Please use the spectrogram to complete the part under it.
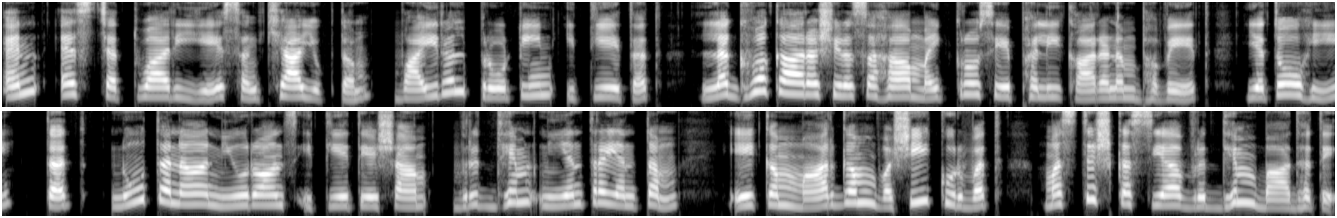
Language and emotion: Sanskrit, neutral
